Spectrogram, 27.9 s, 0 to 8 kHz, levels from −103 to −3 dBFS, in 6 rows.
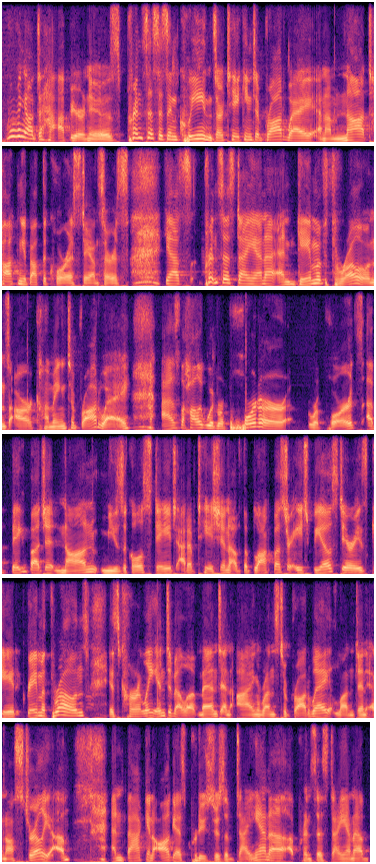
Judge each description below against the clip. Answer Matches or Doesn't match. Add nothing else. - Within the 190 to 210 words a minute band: Doesn't match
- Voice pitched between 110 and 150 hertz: Matches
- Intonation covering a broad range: Matches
